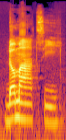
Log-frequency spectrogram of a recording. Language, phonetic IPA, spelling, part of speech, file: Czech, [ˈdomaːt͡siː], domácí, adjective / noun, Cs-domácí.ogg
- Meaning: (adjective) 1. domestic 2. homemade; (noun) landlord, landlady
